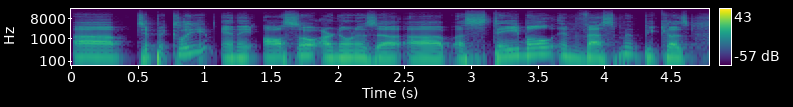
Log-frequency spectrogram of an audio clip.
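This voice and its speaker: A somewhat breathy man with a fairly high pitch, an animated tone and lively intonation. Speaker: financial advisor and podcast host. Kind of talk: casual chat. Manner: fast.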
